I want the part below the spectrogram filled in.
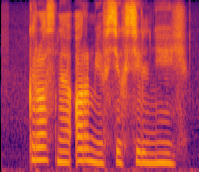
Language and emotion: Russian, neutral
